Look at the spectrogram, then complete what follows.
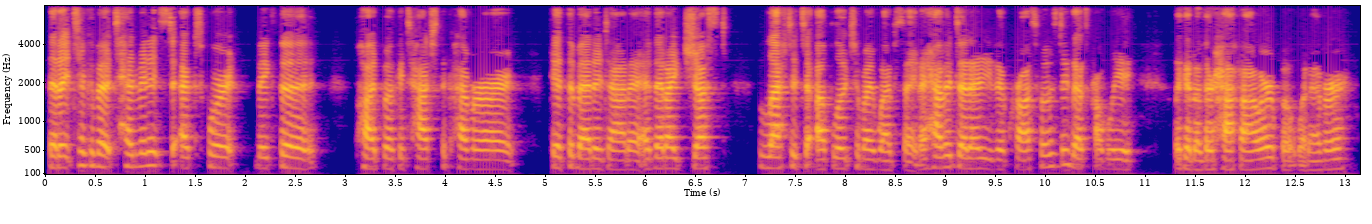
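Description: A woman's voice: on the low side, steady tone, fairly quick, rough recording. A woman co-hosting a podcast in casual chat, recounting things in detail with a self-deprecating streak. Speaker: podcast co-host.

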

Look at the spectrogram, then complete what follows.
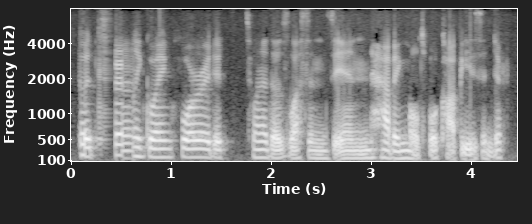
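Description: A woman's voice: sits low, steady tone, fast talker, gravelly, dry recording. A woman co-hosting a podcast in casual chat, on a dry, slightly dull recording. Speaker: podcast co-host.

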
